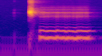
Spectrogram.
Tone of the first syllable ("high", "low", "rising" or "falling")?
high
